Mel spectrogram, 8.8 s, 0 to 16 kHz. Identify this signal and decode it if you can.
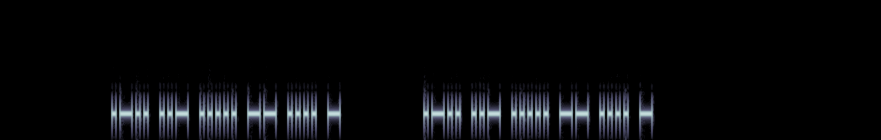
Morse code, heard as a keyed tone, about 32 wpm, 700 Hz. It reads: LU5MHT LU5MHT
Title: DXCC-100 Call Signs - 6 Characters - Repeated 2x - 30wpm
